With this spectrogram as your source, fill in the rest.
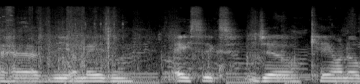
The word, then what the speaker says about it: Kayano: the amazing A6 gel Koo 14s is that's how you say it I've heard people say Keo and K but it's spelled k a y a n o someone say Keo 14s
